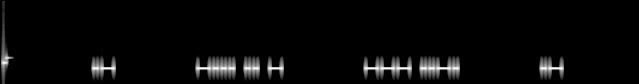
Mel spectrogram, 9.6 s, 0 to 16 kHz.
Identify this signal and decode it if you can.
Morse code, heard as a keyed tone, about 21 wpm, 700 Hz. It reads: A BIT OF A
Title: 3x Word-Spacing - Sets of 4 Words - 20wpm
